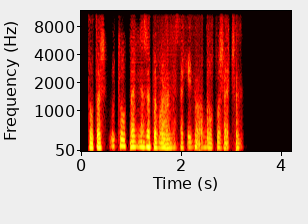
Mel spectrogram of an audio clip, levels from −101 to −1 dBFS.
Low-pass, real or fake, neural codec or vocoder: 10.8 kHz; fake; codec, 44.1 kHz, 0.9 kbps, DAC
